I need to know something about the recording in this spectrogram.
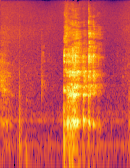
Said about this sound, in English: Excuse me. You've had some good burps here recently. Yeah, it's because I'm gassy now.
